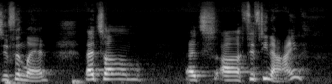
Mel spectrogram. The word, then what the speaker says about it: Newfoundland: is that right everyone great Americans say Newfoundland it's Newfoundland that's um that's uh 59.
